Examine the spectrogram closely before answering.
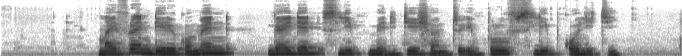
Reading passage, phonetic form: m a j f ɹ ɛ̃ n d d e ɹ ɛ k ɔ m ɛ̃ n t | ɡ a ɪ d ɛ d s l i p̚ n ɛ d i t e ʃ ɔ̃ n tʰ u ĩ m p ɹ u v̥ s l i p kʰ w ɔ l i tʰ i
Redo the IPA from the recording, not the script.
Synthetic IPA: m a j f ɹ ɛ̃ n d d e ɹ ɛ k ɔ m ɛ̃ n d | ɡ a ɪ d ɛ d s l i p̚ m ɛ d i t e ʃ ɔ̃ n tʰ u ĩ m p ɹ u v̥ s l i p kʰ w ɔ l i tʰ i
